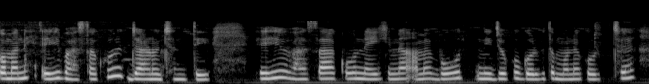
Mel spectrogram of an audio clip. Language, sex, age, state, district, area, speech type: Odia, female, 18-30, Odisha, Malkangiri, urban, spontaneous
